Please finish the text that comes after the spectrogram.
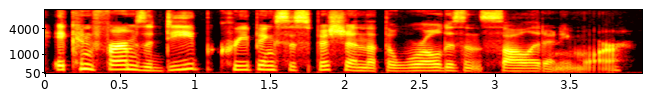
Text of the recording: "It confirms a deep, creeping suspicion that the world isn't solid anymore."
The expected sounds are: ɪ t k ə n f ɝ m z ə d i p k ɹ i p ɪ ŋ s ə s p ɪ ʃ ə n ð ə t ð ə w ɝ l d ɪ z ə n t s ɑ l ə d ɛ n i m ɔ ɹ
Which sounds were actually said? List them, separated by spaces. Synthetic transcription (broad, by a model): ɪ t k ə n f ɝ m z ə d i p k ɹ i p ɪ ŋ s ə s p ɪ ʃ ə n ð ə t ð ə w ɝ l d ɪ z ə n t s ɑ l ə d ɛ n i m ɔ ɹ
